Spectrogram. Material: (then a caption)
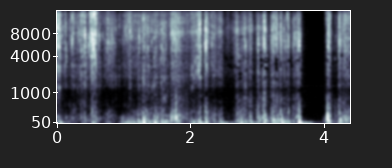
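Plastic. Long nails scratch the velcro of a large, hollow, pink plastic velcro hair roller and rub across its plastic. The result is a dense, bright, crackly rasping with quick scratchy strokes and a low thumpy undertone. Near the end the sound drops out briefly to near silence, then returns with a sharp scrape.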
